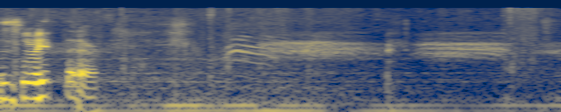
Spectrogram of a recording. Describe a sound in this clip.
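Footsteps rustle softly through tall grass.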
